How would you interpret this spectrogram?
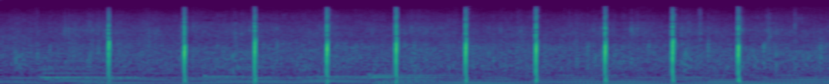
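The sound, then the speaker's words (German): Steady rhythmic clapping, about ten sharp claps in even time, rings out over sustained keyboard chords, like an audience clapping together to music. A church audience is applauding those who have just given their lives to Jesus. “Hey, kommt, lasst uns all denjenigen, die gerade ihr Leben Jesus gegeben haben, einen riesigen Applaus geben.”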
